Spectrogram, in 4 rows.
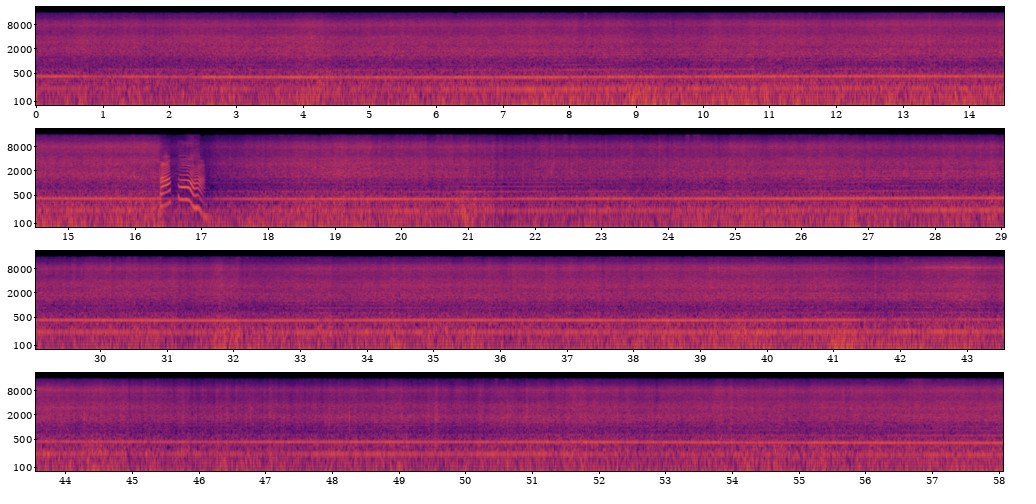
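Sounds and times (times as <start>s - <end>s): motorcycle engine at cruising speed: 0.0s - 58.0s
wind noise: 0.0s - 58.0s.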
